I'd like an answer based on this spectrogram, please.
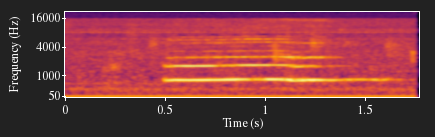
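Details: A cat in a household of 76 cats gives one long, steady, level meow lasting just over a second, clear and tonal with a low constant hum underneath.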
